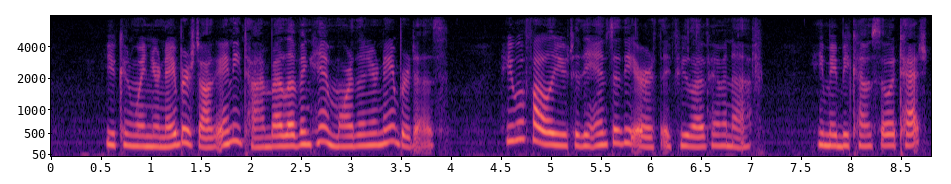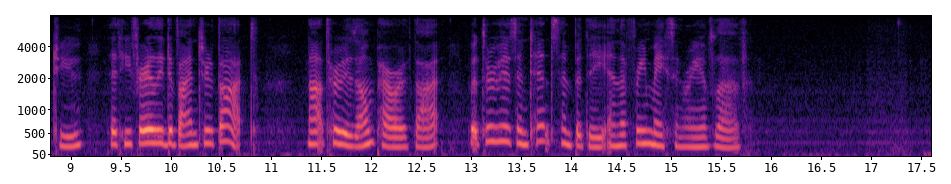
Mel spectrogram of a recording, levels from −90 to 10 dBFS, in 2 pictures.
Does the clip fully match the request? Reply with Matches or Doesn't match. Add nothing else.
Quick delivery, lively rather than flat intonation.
Doesn't match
